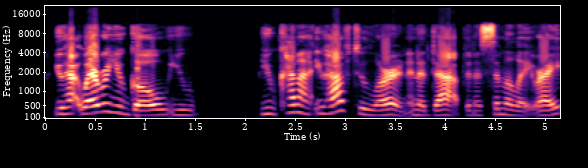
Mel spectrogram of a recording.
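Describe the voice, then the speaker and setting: A medium-pitched woman with an American accent, lively intonation and a fairly quick pace, on a very clean recording with a silent background and a dry, close sound with no echo. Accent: sounds American now. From Ghana, then the Bahamas, then US. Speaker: podcast guest. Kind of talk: casual chat.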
